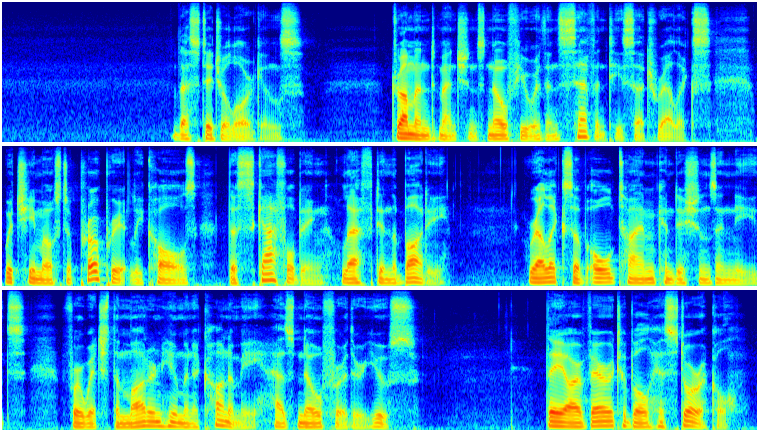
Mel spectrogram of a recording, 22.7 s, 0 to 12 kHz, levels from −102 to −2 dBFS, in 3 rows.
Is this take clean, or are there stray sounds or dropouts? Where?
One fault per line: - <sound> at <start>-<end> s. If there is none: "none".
none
